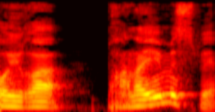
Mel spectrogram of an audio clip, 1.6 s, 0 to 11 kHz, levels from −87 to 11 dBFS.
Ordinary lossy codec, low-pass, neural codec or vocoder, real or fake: MP3, 48 kbps; 9.9 kHz; none; real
